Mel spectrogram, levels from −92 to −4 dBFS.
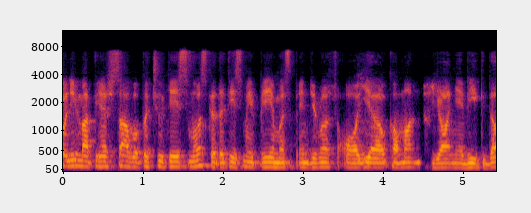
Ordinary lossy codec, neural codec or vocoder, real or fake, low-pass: Opus, 64 kbps; codec, 16 kHz, 1.1 kbps, Voila-Tokenizer; fake; 7.2 kHz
